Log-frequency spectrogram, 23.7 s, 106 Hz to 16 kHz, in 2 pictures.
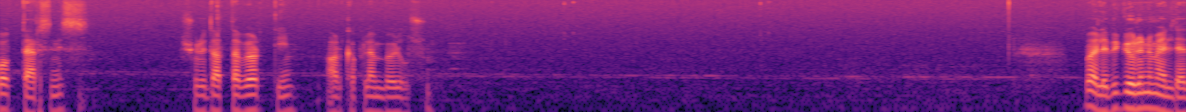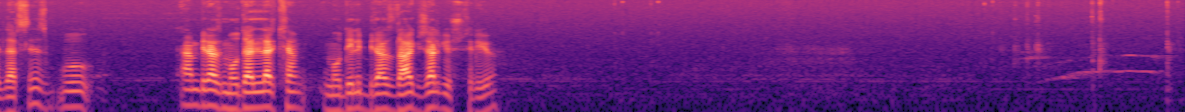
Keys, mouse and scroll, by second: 3.1 scroll down 4, 3.4 middle click, 4.3-4.7 scroll up 4, 4.9-10.9 middle drag, 10.9 click, 11.1 scroll down 2, 11.2 middle click, 11.8 scroll up 3, 23.6-23.7 middle drag.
